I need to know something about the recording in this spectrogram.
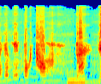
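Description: Speech only: a person talking over a telephone line, as in a radio phone-in.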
